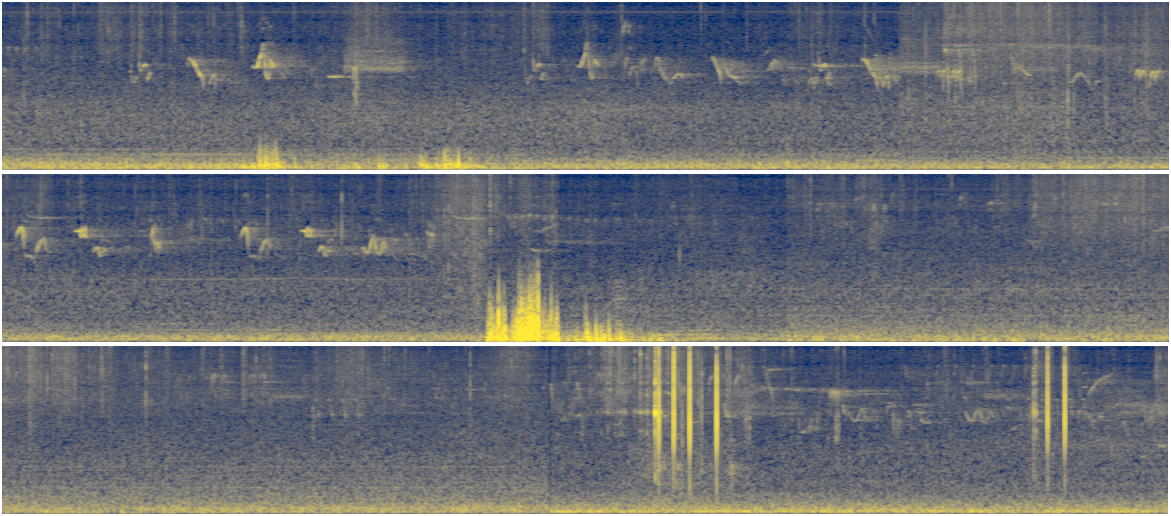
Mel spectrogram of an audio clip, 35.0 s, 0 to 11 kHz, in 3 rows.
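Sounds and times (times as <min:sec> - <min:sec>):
sharp clicks: 0:29.4 - 0:30.8, 0:33.6 - 0:34.2.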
